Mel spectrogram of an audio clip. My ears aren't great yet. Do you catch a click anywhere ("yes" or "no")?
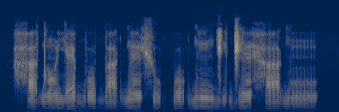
no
